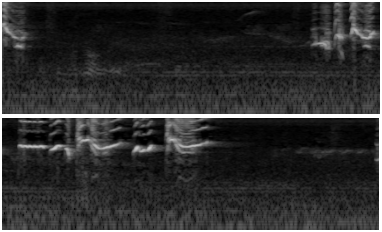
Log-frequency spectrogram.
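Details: Kacer, the oriental magpie-robin, in a trigger and training song recording: after near silence, a dense three-second run of clear whistled notes slurring up and down, mixed with scratchy chips, then quiet again.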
